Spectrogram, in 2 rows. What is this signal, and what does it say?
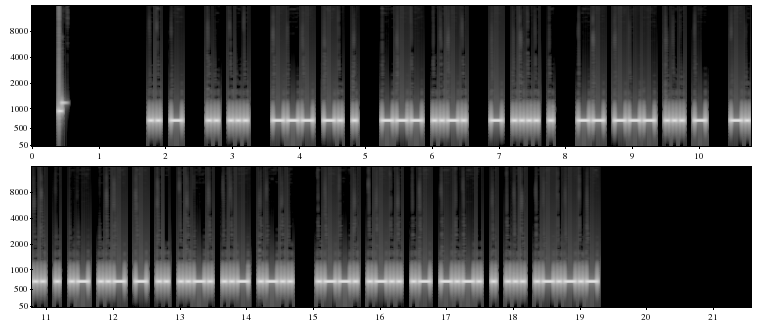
Morse code, heard as a keyed tone, about 22 wpm, 700 Hz. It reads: IT IS ONE OF THE MOST BEAUTIFUL PLACES.
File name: practice / 22wpm / Sentences with 4-Word Phrases - 22wpm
